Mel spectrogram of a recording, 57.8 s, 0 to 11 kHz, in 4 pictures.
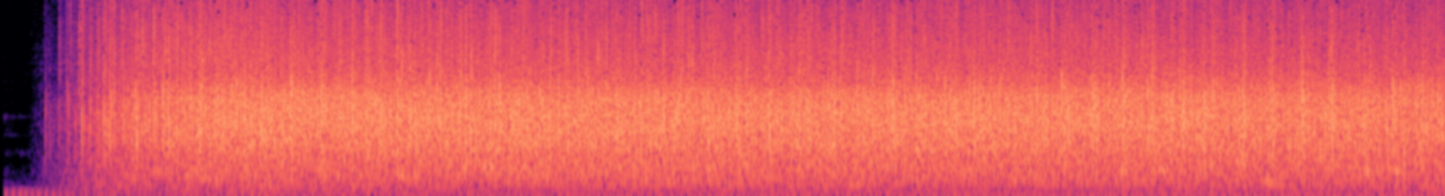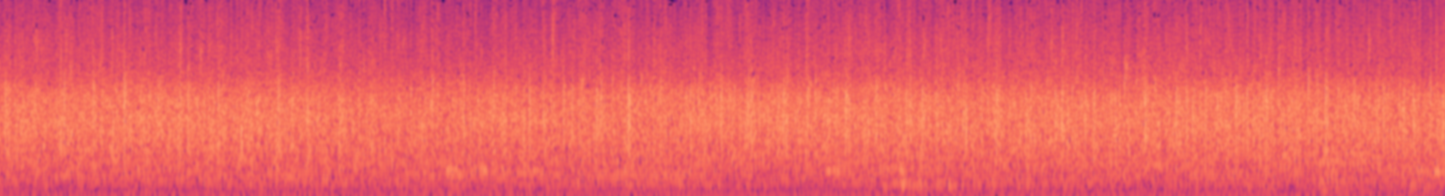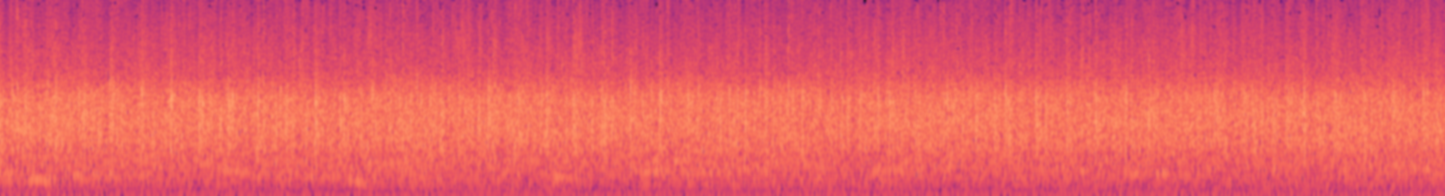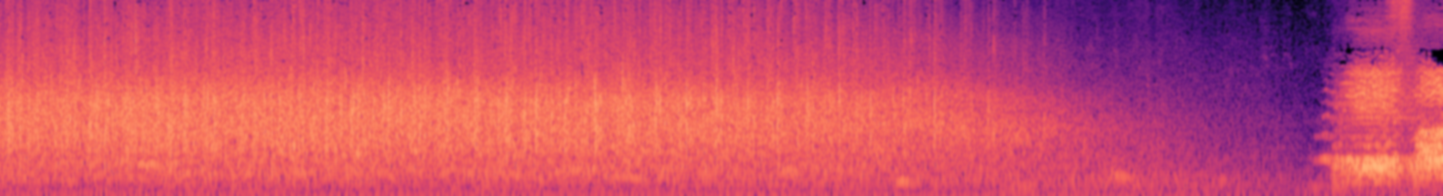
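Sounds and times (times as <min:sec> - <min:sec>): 
crowd applauding: 0:00.4 - 0:54.6, 0:56.5 - 0:57.7
polyphonic choir singing: 0:56.5 - 0:57.7.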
